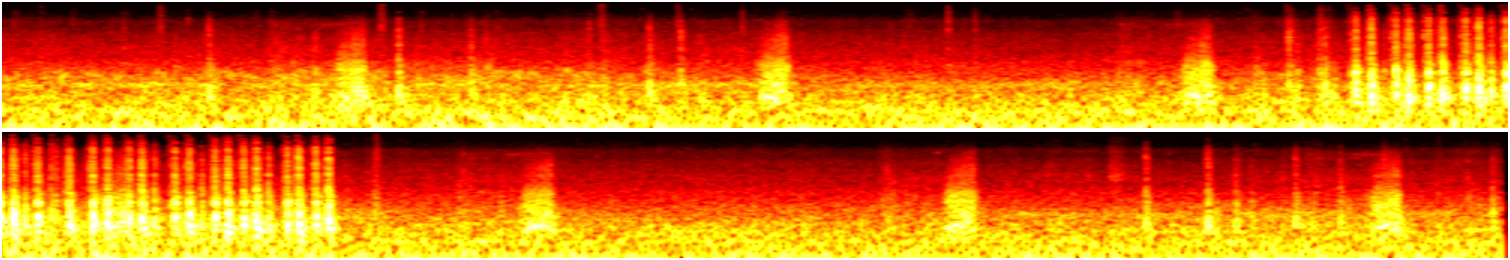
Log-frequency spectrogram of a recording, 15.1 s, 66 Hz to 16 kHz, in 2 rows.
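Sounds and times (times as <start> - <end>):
low engine hum: 0.0 - 15.0
rapid clicking clatter: 6.0 - 9.4.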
